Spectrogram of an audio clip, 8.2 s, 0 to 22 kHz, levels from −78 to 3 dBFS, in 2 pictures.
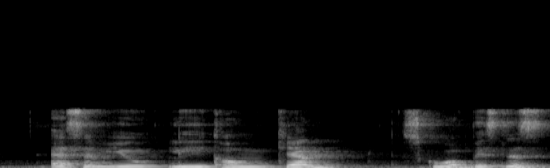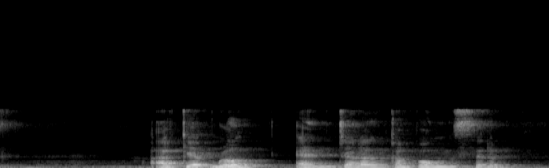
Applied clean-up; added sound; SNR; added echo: none; none; none; reverberation time 0.5 s.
